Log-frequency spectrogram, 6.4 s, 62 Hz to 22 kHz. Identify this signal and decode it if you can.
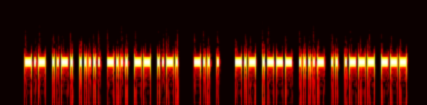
Morse code, heard as a keyed tone, about 34 wpm, 700 Hz. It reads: KF5BMF DE KJ4IJO
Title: USA Callsign DE Callsign - 6 Characters - 35wpm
